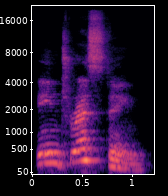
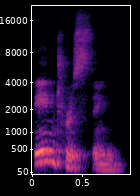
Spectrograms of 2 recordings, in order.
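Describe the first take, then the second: First: "Interesting" with stress moved off IN onto RES; misplaced stress. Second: "interesting" with IN stressed, the rest reduced; stress on first syllable. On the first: Student repeats after teacher wrongly, stress on RES in "Interesting". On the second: Teacher corrects the student, stress on IN in "interesting". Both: Shown as a demonstration. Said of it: "put the stress on the first syllable".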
